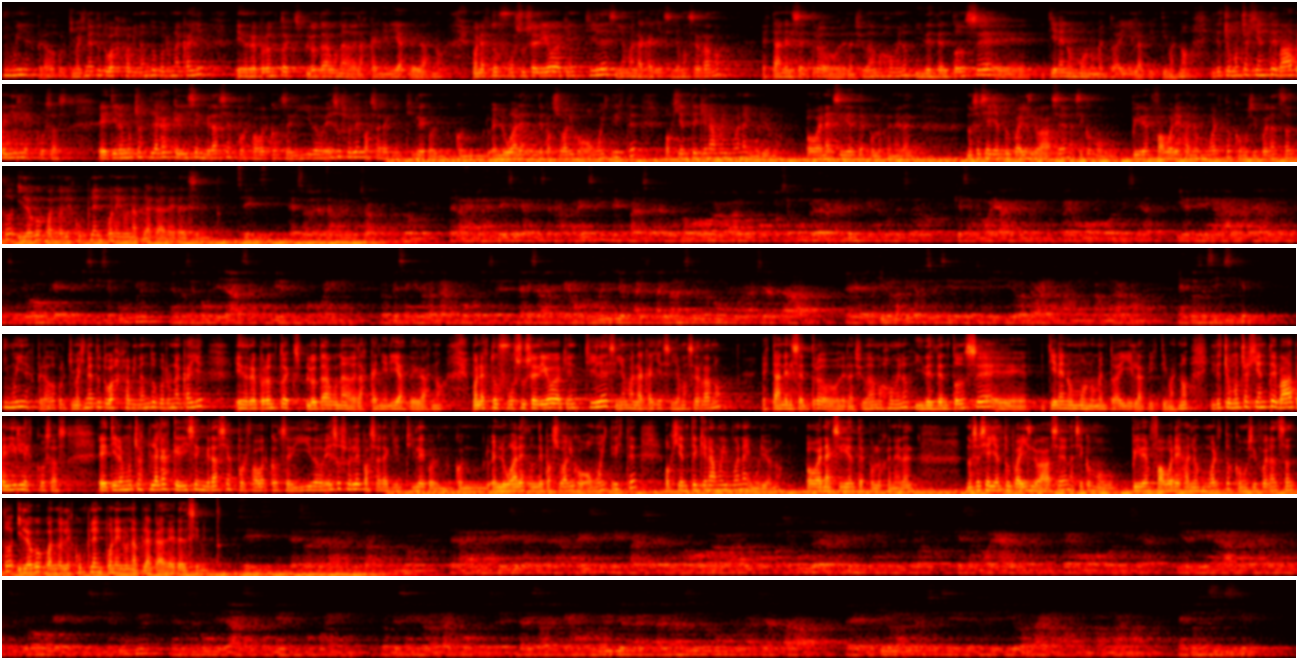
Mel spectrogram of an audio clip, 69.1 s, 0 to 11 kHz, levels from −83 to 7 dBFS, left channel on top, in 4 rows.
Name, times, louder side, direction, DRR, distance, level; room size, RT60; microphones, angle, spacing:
voice 1, 0.0-9.6 10.1-27.7 28.0-37.3, right 5 dB, 55° right, 14 dB, 0.3 m, -28 dB
sound 1, 22.4-39.4, left 1 dB, 20° left, 0.6 m, -32 dB
voice 2, 37.7-56.5 56.8-62.6 63.0-67.0 67.5-68.4, left 1 dB, 85° left, -3 dB, 1.7 m, -38 dB
15.0 x 9.6 x 3.5 m, 2.7 s
head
